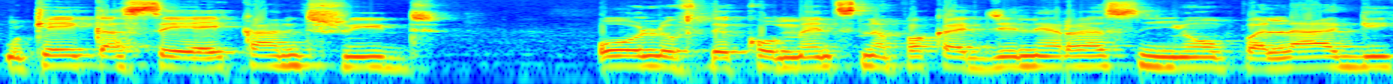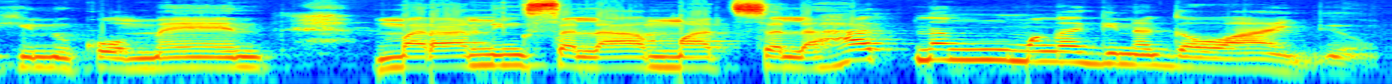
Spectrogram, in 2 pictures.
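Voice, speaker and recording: A woman's voice: on the low side, a little mellow. A young Kenyan woman vlogging in Tagalog and English, chatting casually and reading viewer comments aloud with careful pronunciation. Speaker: language-learning vlogger.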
